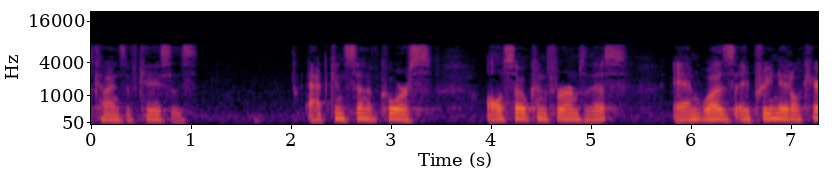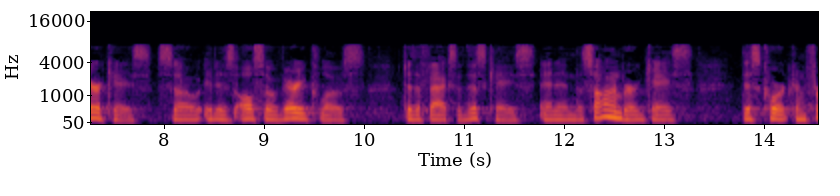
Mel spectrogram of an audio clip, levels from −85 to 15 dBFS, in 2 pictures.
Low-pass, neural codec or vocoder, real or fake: 7.2 kHz; none; real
